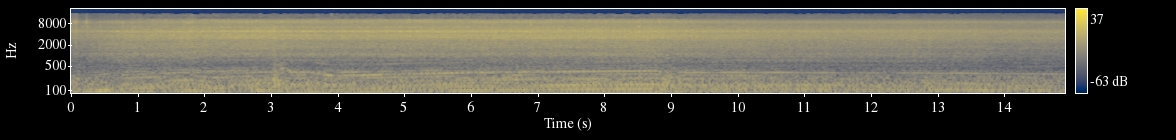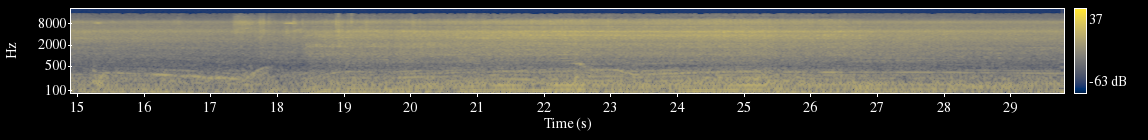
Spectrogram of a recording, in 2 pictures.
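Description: Volvo B10BLE single-deck bus's engine and drivetrain heard from inside the saloon while under way. The engine note rises and falls through several gear changes, easing off about halfway through and then pulling away again, over steady road noise.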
